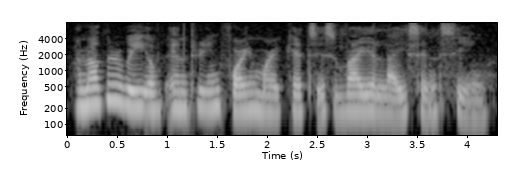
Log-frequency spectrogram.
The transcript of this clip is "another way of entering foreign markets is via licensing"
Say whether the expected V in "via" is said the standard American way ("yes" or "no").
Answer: yes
